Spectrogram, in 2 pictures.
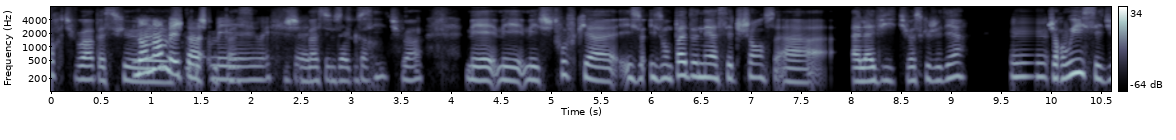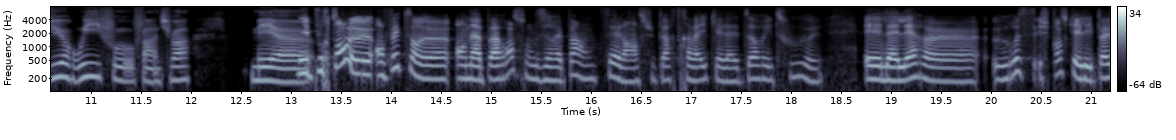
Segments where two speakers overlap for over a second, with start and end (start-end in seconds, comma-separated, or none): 0.8-3.3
